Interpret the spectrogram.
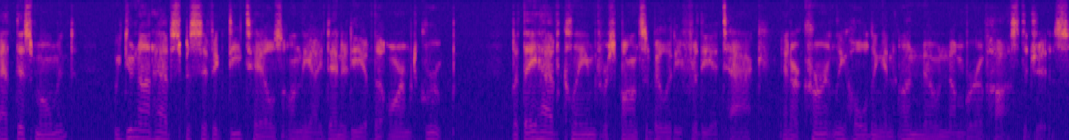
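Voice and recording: A put-on character voice with a bright, sharp tone. It moves at a fairly quick pace with ordinary pitch variation. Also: man, low pitch for a man.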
